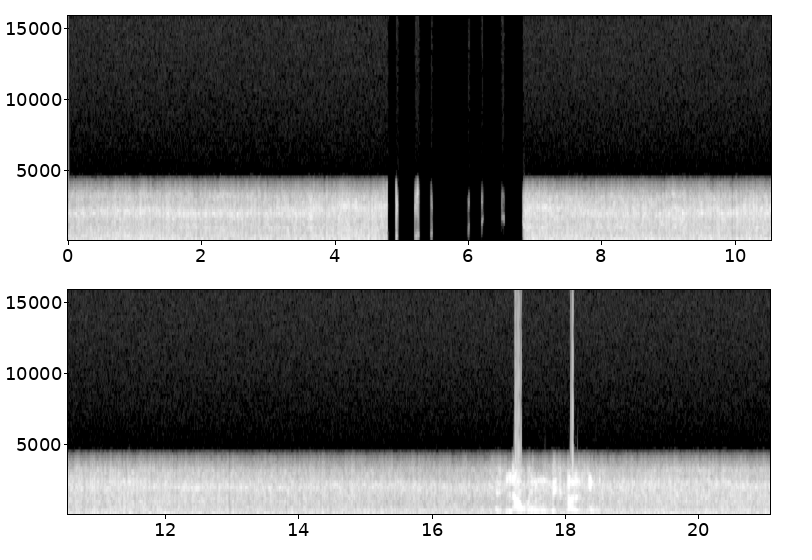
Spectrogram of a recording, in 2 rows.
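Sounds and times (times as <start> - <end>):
road noise: 0.0 - 4.8, 6.8 - 21.0
truck engine drone: 0.0 - 5.3, 6.8 - 21.0.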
